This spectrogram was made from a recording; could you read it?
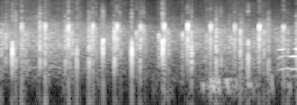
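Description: A round of applause from a small group, with dense, rapid claps of fairly steady loudness running throughout and a faint murmur of voices underneath.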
